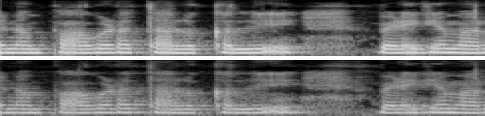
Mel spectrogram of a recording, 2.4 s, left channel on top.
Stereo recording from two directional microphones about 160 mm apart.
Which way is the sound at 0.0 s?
40° left (ahead or behind).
